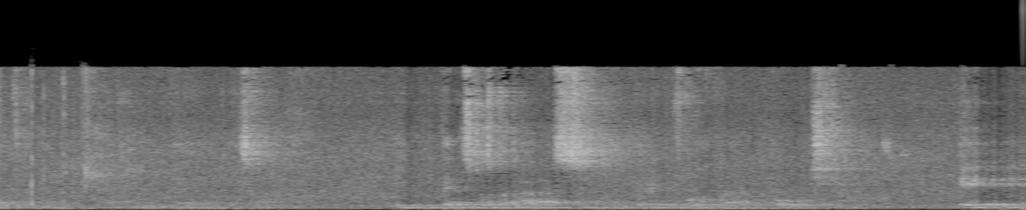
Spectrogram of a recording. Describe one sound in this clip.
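A man speaks steadily into a microphone, heard through loudspeakers in an echoing hall.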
